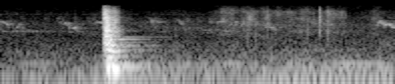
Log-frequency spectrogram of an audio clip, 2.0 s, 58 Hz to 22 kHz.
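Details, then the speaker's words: 1991 Audi 200 Turbo Wagon that sat 15 years in a forest, rebuilt starter, in neutral, with power jumped to the top solenoid control pin: one sharp solenoid click, then only a faint brief rumble as the engine barely turns over. "okay so it clicked I don't think I popped anything yet the engine definitely tried to turn"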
